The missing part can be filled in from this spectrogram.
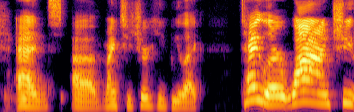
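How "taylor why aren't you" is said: put-on heavy Southern accent, loud and high. Speaker imitating a teacher calling on them in class, in a heavy southern accent. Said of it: "He had a really s- heavy Southern accent too".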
